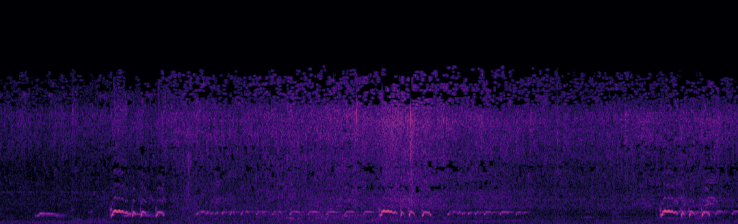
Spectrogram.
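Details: Local zebra dove kerot song, recorded as a master track for tutoring doves: three accented bursts of clipped coos, each trailing into a long, even run of rapid soft notes, over background hiss.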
